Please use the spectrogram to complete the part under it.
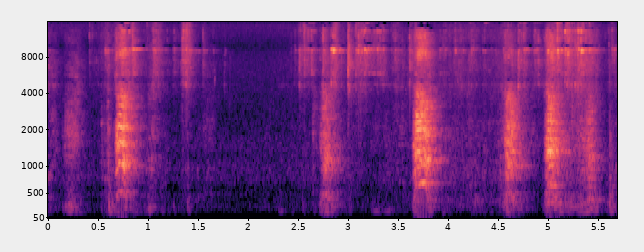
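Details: Playful barks and growly yaps from two puppy sisters, a one-year-old Rhodesian and an eight-week Shepherd/Rottweiler pup, at play; short bursts in clusters with a quiet gap near two seconds, then four sharp barks about a second apart.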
